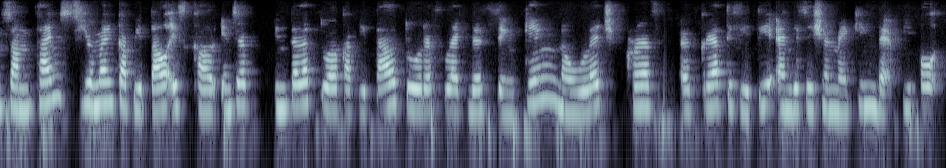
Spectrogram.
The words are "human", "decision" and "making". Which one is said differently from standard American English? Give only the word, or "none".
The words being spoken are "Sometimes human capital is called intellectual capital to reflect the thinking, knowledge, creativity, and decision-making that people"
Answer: decision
